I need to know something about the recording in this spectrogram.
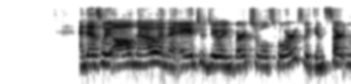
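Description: A young woman speaks warmly over an online call.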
